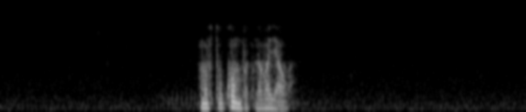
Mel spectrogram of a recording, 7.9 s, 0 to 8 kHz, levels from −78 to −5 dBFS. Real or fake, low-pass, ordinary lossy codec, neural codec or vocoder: real; 7.2 kHz; AAC, 16 kbps; none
